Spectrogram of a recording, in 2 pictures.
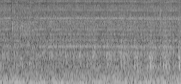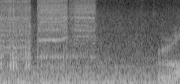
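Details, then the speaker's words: Steady mechanical buzzing whir with some room noise from the motor of a Vacora vacuum-assisted breast biopsy needle during stereotactic sampling in an awake patient; biopsy device motor whir. "all right now a little uh electric toothbrush sound complete with sound effects here you all right good you're doing great"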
